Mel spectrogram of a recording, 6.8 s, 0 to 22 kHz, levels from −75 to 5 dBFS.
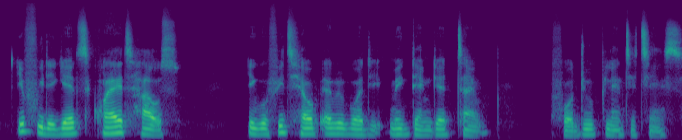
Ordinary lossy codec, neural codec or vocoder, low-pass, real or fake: none; autoencoder, 48 kHz, 32 numbers a frame, DAC-VAE, trained on Japanese speech; none; fake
